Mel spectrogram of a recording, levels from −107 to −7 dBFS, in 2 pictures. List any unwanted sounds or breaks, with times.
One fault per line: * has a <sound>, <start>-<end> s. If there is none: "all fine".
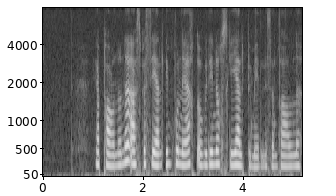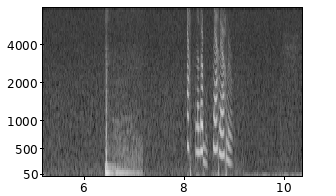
* has a thud, 6.4-7.2 s
* has a chirp, 8.1-9.0 s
